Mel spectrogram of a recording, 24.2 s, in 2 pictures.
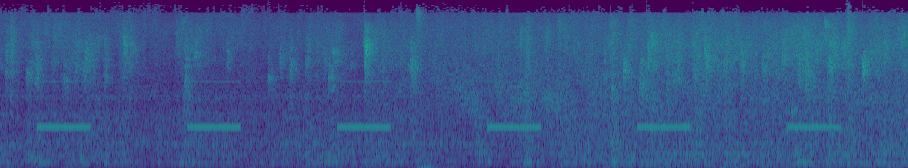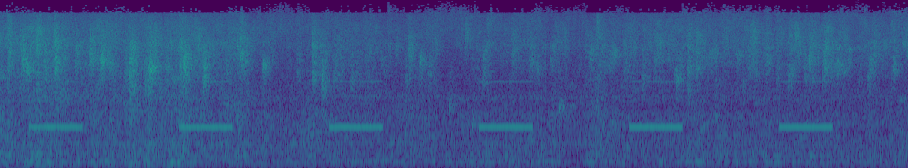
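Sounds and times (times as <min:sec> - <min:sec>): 
person taking a shower: 0:00.0 - 0:24.2.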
